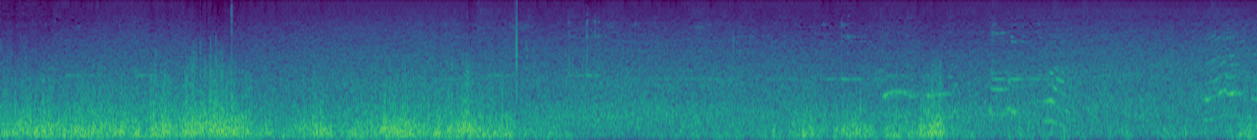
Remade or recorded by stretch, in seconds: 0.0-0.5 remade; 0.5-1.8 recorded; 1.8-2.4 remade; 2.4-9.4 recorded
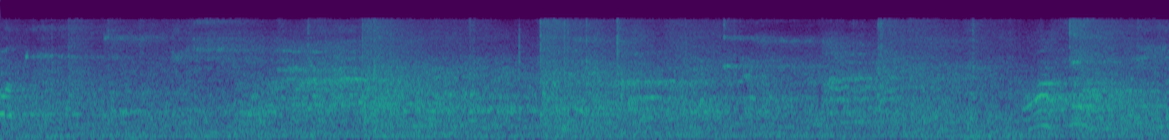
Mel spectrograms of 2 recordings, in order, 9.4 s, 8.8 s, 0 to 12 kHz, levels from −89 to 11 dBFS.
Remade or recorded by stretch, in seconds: 0.0-8.8 remade

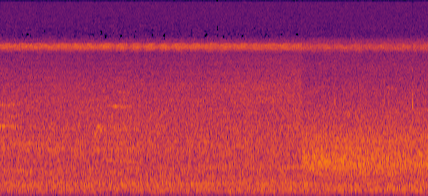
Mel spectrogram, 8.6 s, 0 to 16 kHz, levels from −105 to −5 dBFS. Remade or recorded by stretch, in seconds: 0.0-1.0 recorded; 1.0-1.8 remade; 1.8-8.6 recorded

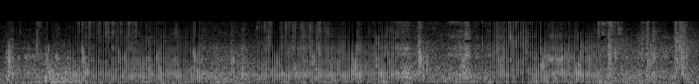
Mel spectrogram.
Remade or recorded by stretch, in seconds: 0.0-0.7 recorded; 0.7-2.0 remade; 2.0-2.6 recorded; 2.6-4.0 remade; 4.0-4.9 recorded; 4.9-6.0 remade; 6.0-7.0 recorded

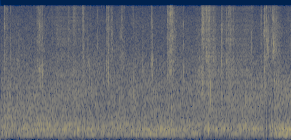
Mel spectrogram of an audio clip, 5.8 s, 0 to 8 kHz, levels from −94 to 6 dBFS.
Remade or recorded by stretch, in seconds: 0.0-1.1 recorded; 1.1-1.7 remade; 1.7-3.9 recorded; 3.9-5.0 remade; 5.0-5.8 recorded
